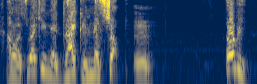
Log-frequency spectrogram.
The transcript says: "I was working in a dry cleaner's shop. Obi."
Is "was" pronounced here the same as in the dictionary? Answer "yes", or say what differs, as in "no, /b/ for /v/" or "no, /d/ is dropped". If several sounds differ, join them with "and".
no, /s/ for /z/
